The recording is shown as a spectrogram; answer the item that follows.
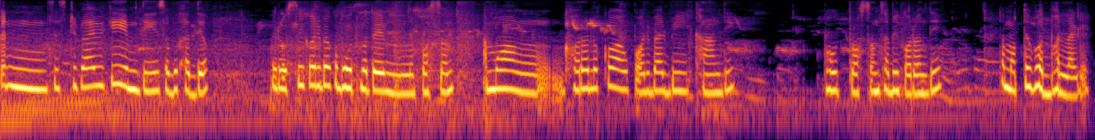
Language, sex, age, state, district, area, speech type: Odia, female, 18-30, Odisha, Kendrapara, urban, spontaneous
